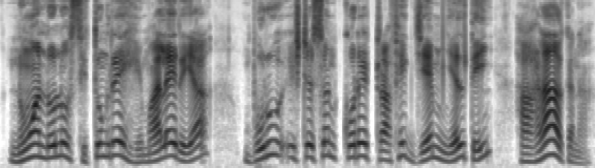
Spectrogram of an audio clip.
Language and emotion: Santali, surprised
